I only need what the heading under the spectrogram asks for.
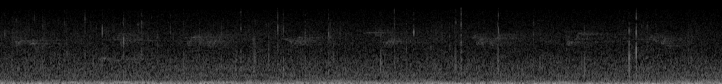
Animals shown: Red-eyed Vireo (Vireo olivaceus)

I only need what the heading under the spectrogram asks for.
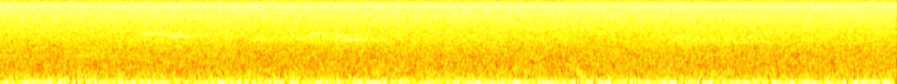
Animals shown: Red-eyed Vireo (Vireo olivaceus)

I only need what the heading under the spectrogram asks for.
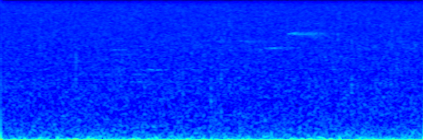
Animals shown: Black-throated Green Warbler (Setophaga virens)

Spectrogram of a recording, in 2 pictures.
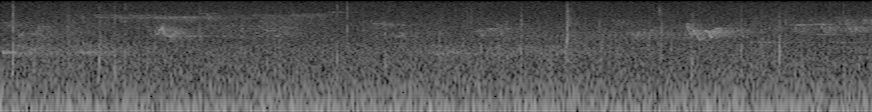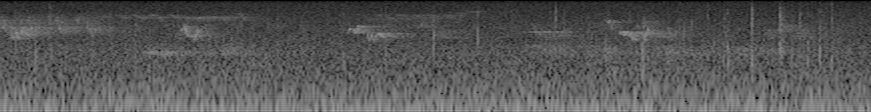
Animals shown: Red-eyed Vireo (Vireo olivaceus), Black-throated Green Warbler (Setophaga virens), Hermit Thrush (Catharus guttatus), Northern Parula (Setophaga americana), Blackburnian Warbler (Setophaga fusca), Ovenbird (Seiurus aurocapilla), American Crow (Corvus brachyrhynchos)

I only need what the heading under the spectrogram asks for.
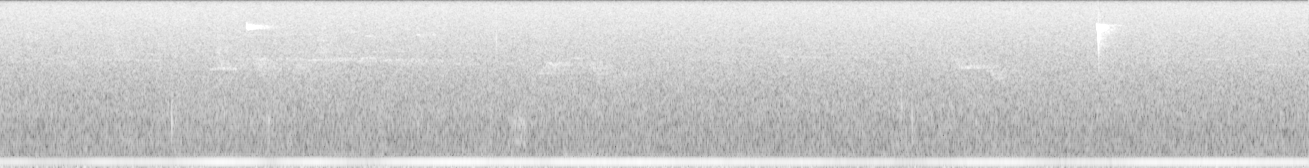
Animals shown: Eastern Chipmunk (Tamias striatus), Yellow-rumped Warbler (Setophaga coronata)

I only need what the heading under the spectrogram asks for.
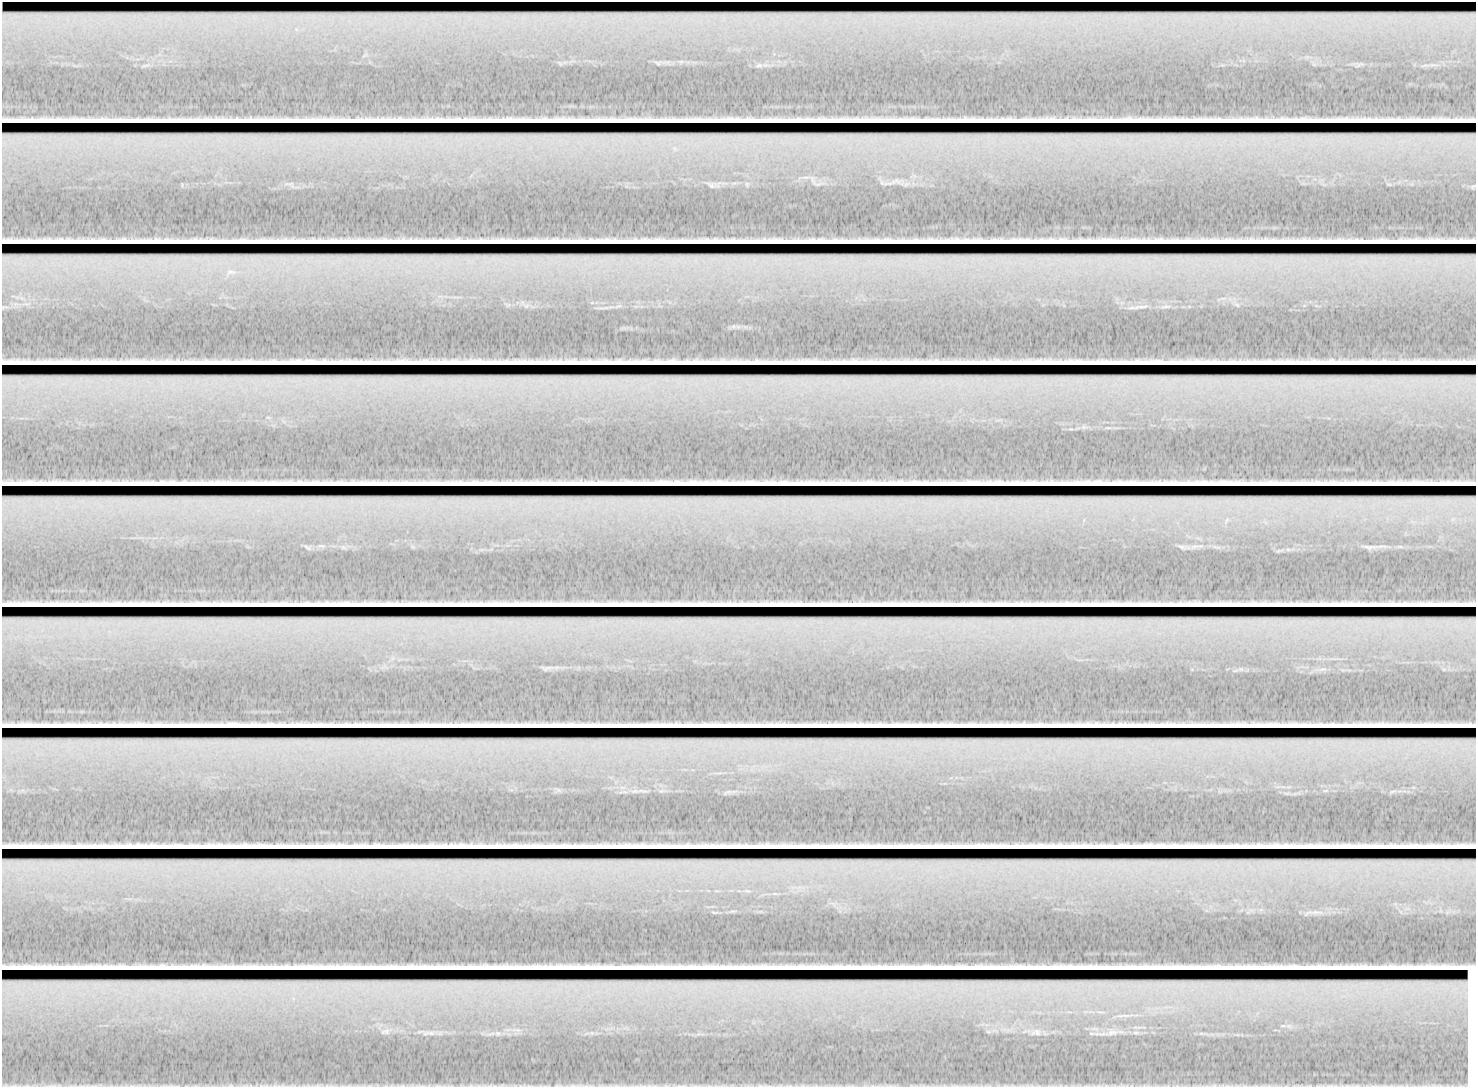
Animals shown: Black-throated Green Warbler (Setophaga virens), Nashville Warbler (Leiothlypis ruficapilla), Black-capped Chickadee (Poecile atricapillus), American Crow (Corvus brachyrhynchos), American Robin (Turdus migratorius), Red-eyed Vireo (Vireo olivaceus)

